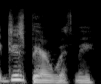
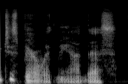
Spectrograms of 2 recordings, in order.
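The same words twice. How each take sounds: First: Said in the usual way. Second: Whispered aside, breath only. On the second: Real, not acted. Host asking audio listeners for patience, whispered. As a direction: let it drop to a whisper.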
